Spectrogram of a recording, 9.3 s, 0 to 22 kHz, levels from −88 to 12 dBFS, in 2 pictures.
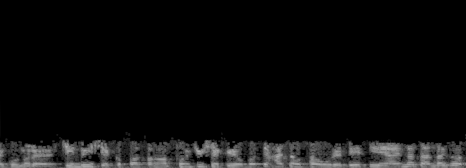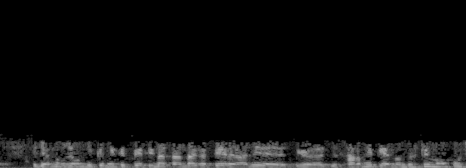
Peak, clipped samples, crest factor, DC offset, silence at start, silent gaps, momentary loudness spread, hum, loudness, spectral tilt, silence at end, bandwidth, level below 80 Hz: -8 dBFS; under 0.1%; 20 dB; under 0.1%; 0 s; none; 5 LU; none; -28 LUFS; -3 dB/octave; 0 s; 3.9 kHz; -56 dBFS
